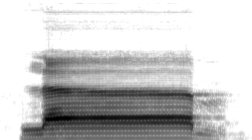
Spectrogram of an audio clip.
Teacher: জিহ্বার আগার কিনারা সামনের উপরের দাঁতের মারির সঙ্গে লাগিয়ে উচ্চারিত হয়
